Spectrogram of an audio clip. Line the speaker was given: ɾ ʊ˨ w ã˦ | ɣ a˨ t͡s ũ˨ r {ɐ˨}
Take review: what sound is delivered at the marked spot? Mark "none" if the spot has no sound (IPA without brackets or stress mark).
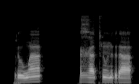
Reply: a˨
